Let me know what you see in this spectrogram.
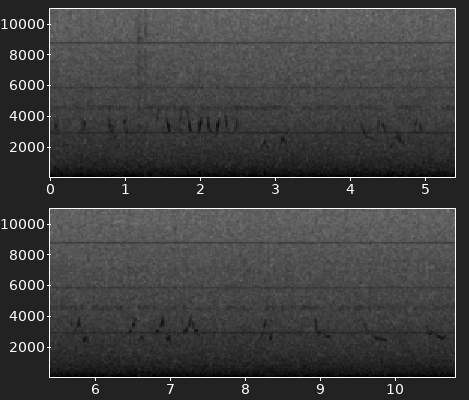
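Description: Near silence: faint open-air background with distant birds giving short, high chirps now and then.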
